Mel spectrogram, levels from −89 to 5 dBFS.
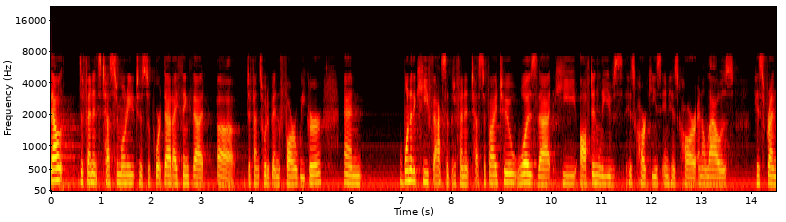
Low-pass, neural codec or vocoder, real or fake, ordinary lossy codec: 7.2 kHz; none; real; AAC, 48 kbps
